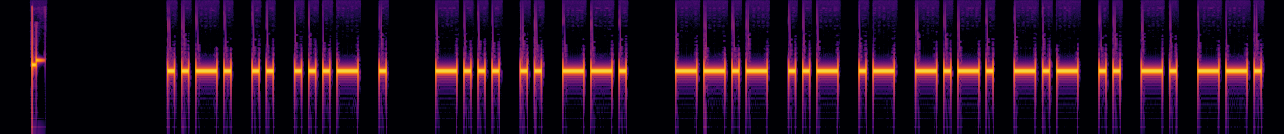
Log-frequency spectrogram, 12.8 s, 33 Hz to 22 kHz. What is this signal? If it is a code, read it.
Morse code, heard as a keyed tone, about 17 wpm, 700 Hz. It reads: FIVE BIG QUACKING
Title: Pangram Challenge v2 - 17wpm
